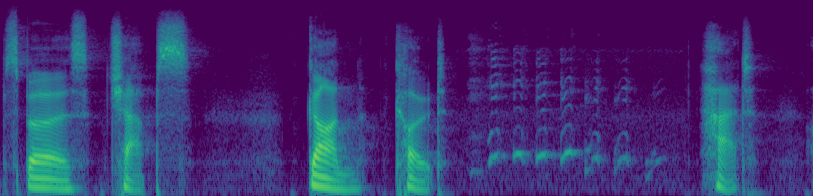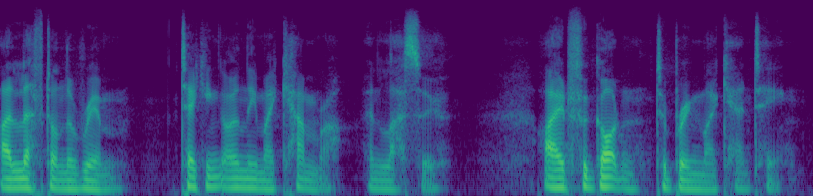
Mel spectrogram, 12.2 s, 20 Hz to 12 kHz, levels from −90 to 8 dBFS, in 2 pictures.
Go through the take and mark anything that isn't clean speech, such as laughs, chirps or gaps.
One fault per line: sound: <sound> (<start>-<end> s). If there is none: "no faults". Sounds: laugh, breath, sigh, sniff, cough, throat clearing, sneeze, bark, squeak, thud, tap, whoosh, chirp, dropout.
sound: laugh (3.5-5.1 s)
